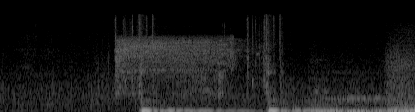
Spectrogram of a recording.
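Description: A pistol fires loud, sharp shots.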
